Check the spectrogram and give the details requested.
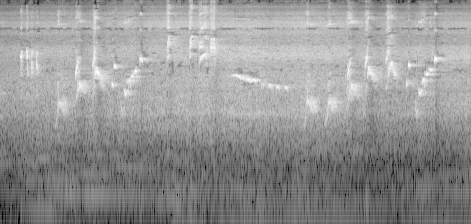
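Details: White-rumped shama from a compilation of songs for training other shamas, giving clicks, quick upslurred whistles and a long falling whistle amid a steady hiss.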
